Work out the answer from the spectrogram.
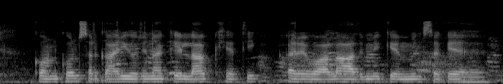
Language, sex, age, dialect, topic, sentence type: Magahi, male, 60-100, Central/Standard, agriculture, question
